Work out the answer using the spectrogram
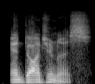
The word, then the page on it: endogenous: American English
